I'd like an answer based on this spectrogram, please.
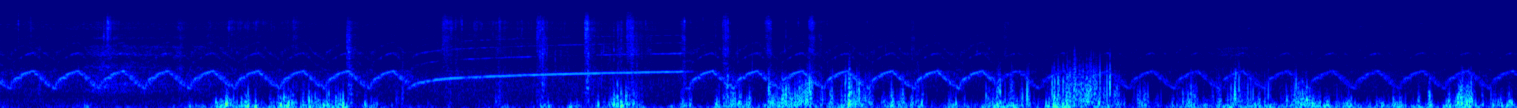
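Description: Emergency-vehicle siren in a fast yelp, about three rising-and-falling cycles a second. A little after three seconds in it switches to one long rising wail for about two seconds, then goes back to the yelp. Irregular knocks and a brief burst of rustling noise sound under it.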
